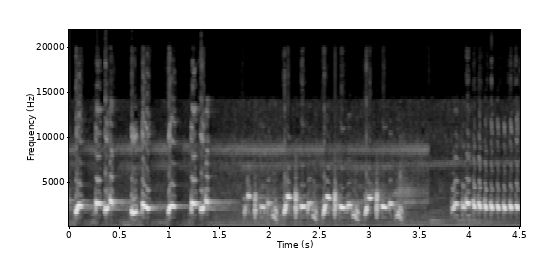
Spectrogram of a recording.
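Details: Yellow-vented bulbul fighting song used as a lure for other singers: loud whistled notes, then a softer burbling phrase of dipping notes, ending in a fast trill-like run of high repeated notes.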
